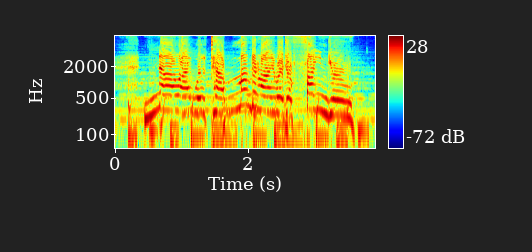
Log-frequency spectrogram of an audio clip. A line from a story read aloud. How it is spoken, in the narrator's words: He yelled back to Benito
